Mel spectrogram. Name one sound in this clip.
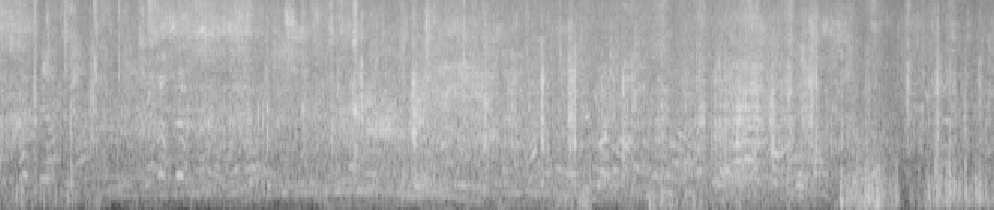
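Players shout to each other across an open outdoor rink.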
